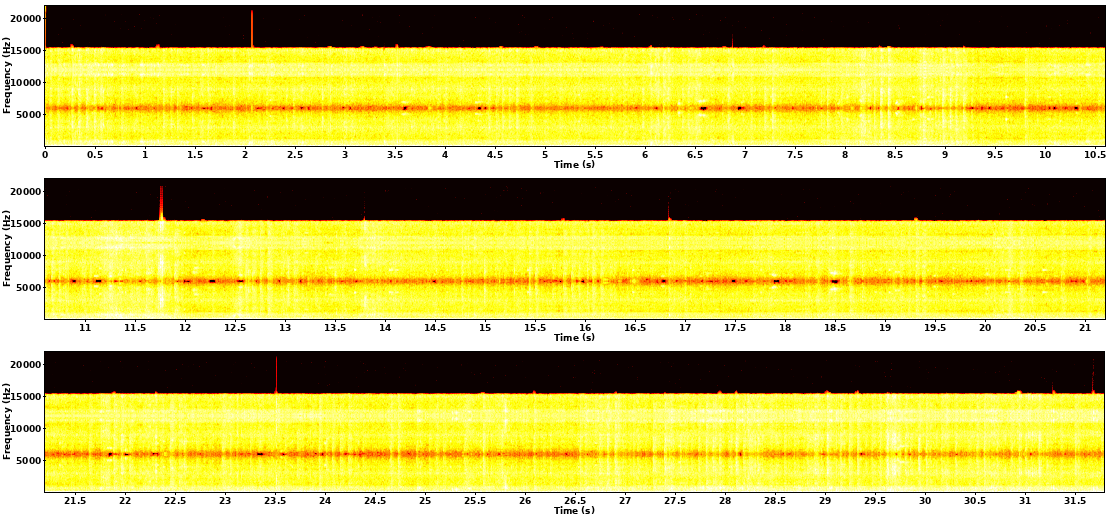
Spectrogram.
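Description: Jeep Honcho pickup's engine running at low revs with a steady deep rumble as the truck crawls up a steep, loose-rock trail, dipping briefly a few times near the middle.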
